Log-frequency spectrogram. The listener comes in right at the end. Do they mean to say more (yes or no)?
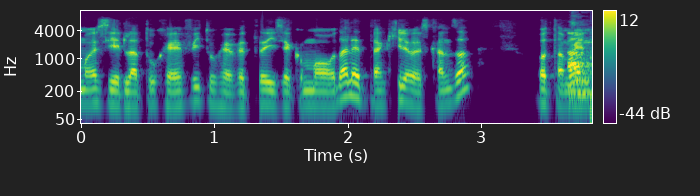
yes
